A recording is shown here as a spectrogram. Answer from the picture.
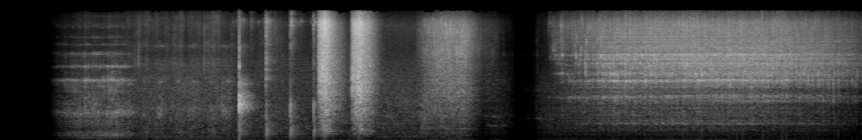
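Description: A run of kitchen sounds: a rustling trickle at first, then sharp clicks and a few loud crunches, and after a short break a steady sizzle of food frying in oil in a pan for the last five seconds.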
